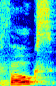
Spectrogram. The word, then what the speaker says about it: folks: the word folks correctly the L is silent and folks is another word for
